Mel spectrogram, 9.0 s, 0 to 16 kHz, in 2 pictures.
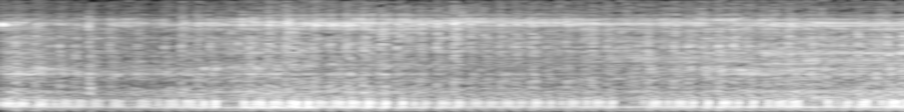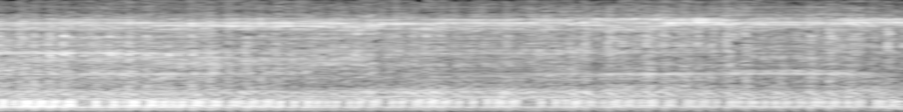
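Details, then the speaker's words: New Echo CS-490 chainsaw on its first tanks of gas, revving busily at idle with a light metallic rattle on the firing beat; rattle seems to come from one side, source not yet identified. "I going to see if y'all could hear that uh that rattling"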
